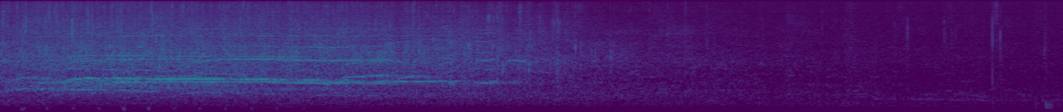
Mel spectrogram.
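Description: Applause at a junior debate showcase in Barcelona greeting the first negative speaker, brisk clapping with scattered voices that peaks early, then fades over several seconds to a few lingering claps.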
